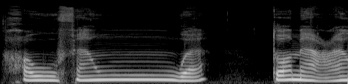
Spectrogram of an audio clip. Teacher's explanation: فا پر فتح کی تنوین اس کے بعد ہے واو تو ادغام غنہ کے ساتھ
